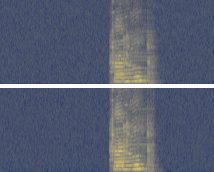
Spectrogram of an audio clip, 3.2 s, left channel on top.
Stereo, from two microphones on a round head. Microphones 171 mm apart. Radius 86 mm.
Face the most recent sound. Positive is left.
turn(degrees=-25)  # may be behind; listen again after turning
